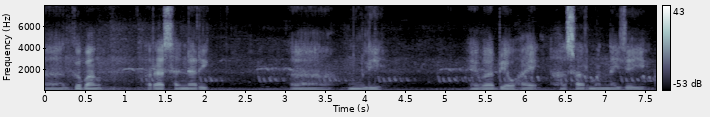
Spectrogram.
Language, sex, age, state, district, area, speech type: Bodo, male, 45-60, Assam, Udalguri, rural, spontaneous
